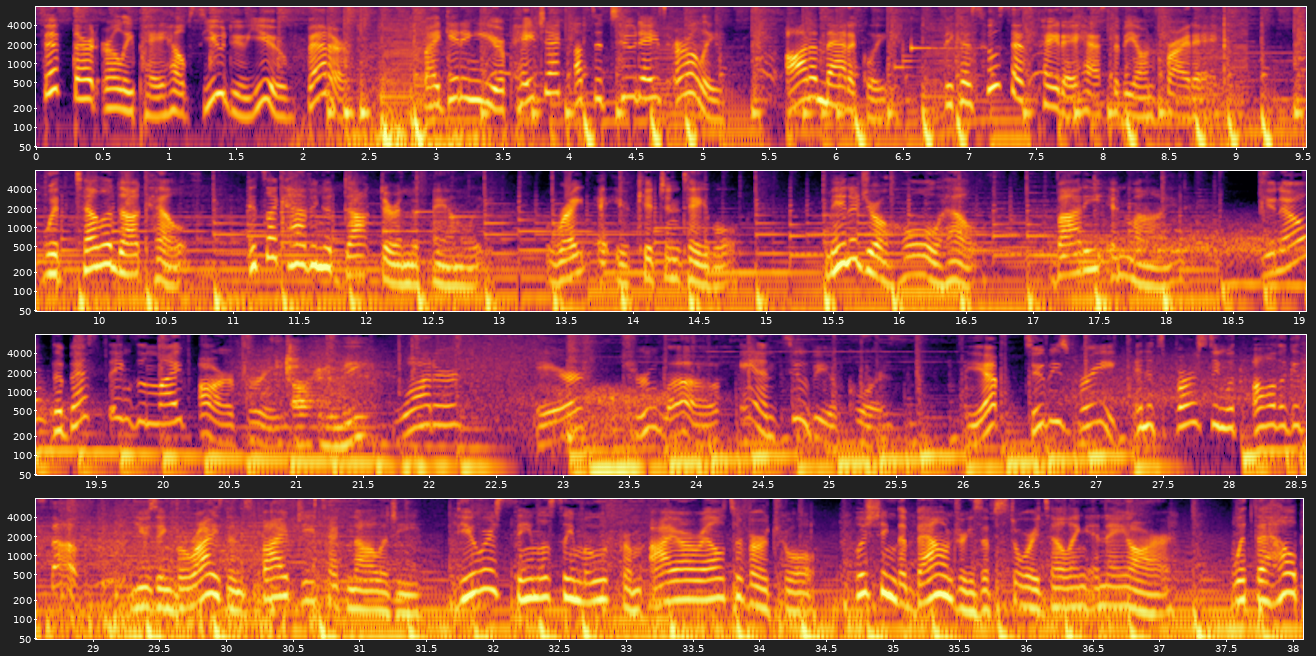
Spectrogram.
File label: Commercial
